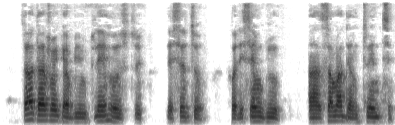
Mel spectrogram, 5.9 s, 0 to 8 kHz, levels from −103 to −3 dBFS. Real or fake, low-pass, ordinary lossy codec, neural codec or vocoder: fake; 7.2 kHz; MP3, 48 kbps; codec, 16 kHz, 4 kbps, FreqCodec, larger model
